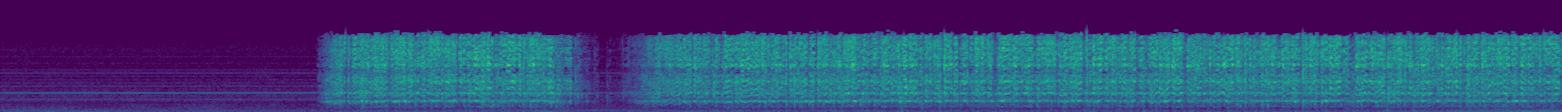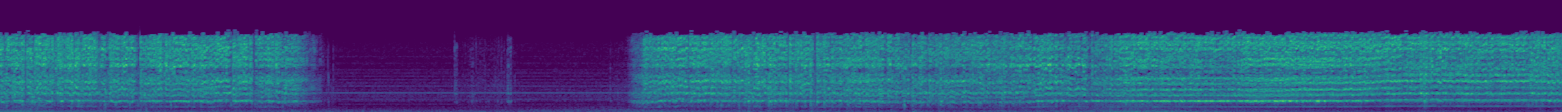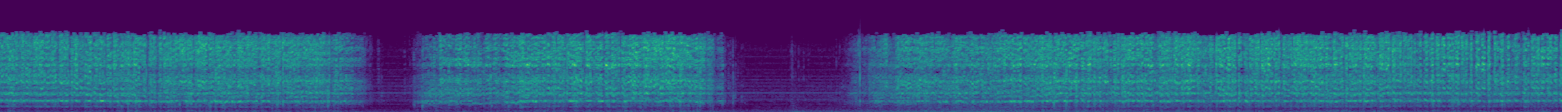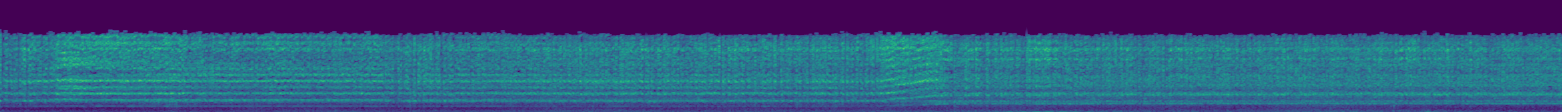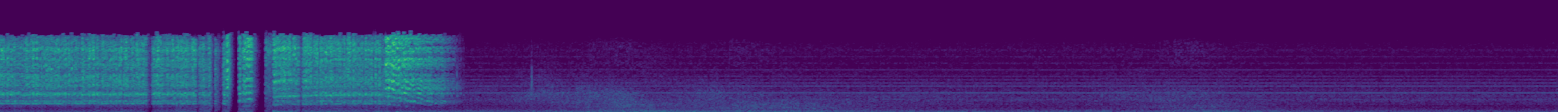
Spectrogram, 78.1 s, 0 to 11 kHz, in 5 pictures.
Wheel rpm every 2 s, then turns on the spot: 0, 10, 130, 80, 150, 160, 160, 160, 150, 90, 0, 80, 140, 140, 150, 160, 160, 90, 100, 90, 70, 150, 160, 160, 160, 160, 160, 160, 200, 230, 230, 230, 210, 110, 0, 0, 0, 0, 0.
none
